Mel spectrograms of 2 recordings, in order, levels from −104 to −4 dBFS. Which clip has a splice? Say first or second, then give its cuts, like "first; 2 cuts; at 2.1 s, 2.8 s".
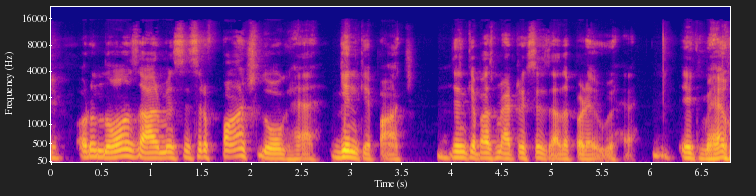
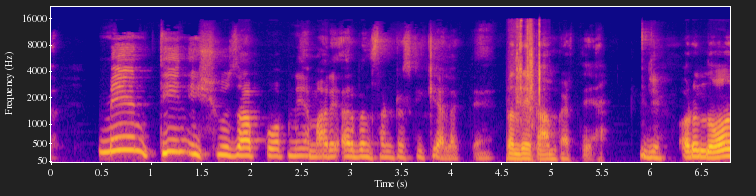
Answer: second; 1 cut; at 4.5 s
